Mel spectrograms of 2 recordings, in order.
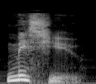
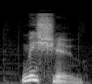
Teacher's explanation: Connected, miss you. The S and J merge to form a sh sound.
